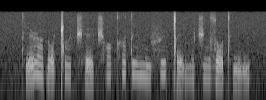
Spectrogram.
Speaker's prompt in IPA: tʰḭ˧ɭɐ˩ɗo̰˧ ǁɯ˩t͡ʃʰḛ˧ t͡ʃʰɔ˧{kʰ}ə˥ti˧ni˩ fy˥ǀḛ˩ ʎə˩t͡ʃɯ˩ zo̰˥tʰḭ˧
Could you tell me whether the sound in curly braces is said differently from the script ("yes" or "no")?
no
